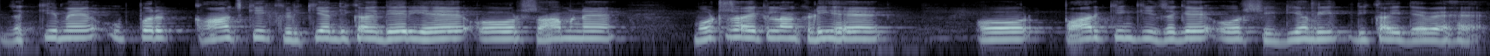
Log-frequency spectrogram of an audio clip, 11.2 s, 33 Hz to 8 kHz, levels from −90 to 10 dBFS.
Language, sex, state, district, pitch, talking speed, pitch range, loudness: Marwari, male, Rajasthan, Nagaur, 185 Hz, 135 wpm, 180-195 Hz, -24 LUFS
